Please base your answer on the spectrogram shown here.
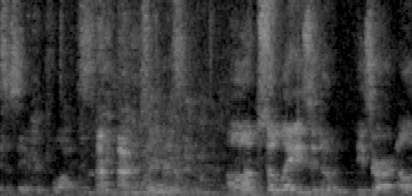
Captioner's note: audience laughing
